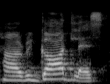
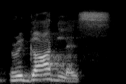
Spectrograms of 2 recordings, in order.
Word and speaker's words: regardless: Like look at that word, regardless. Regardless. R is silent because D is coming after R.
